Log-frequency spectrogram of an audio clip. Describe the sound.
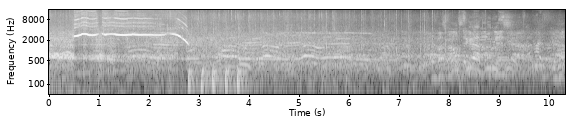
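Cheering and chatter from a sold-out crowd of 2,400 Gladbach fans at a live show, a loud continuous roar of voices with a voice speaking over it.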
